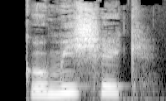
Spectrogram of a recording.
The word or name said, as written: gummicheck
